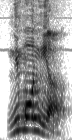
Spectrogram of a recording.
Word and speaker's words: pneumonia: okay next it is pneumonia okay now here in pneumonia p is silent okay and for the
